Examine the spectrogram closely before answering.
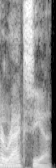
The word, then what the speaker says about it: ataraxia: Let me listen to this again just so I can Ataraxia is pronounced ataraxia.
